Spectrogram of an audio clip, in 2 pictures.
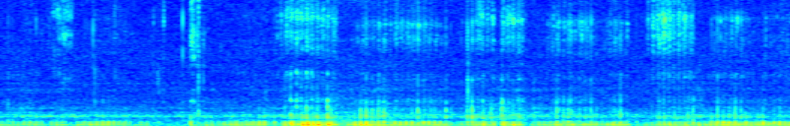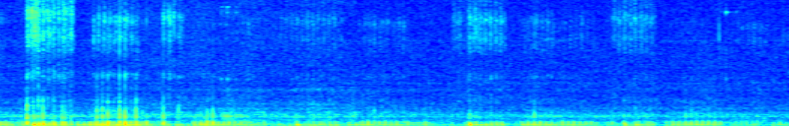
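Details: Former stray kitten, now an orange-and-white near-house cat, purring contentedly in the morning. A loud, rhythmic purr pulses in repeated inhale-exhale cycles across the whole stretch, with soft breathy hiss above.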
